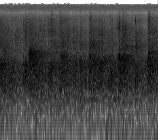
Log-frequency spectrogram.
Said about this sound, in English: Awesome. Yeah, come on, we can clap that.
